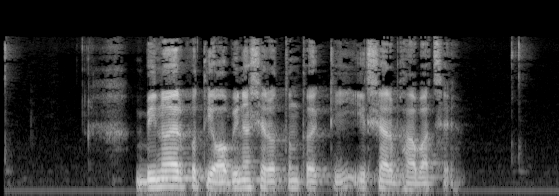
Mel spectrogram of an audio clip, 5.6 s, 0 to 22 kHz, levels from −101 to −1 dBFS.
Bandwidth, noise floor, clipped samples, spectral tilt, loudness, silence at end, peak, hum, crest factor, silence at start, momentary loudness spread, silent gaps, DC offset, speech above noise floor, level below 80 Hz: 11.5 kHz; -66 dBFS; under 0.1%; -3.5 dB/octave; -21 LUFS; 1 s; 0 dBFS; none; 24 dB; 1.05 s; 26 LU; none; under 0.1%; 44 dB; -54 dBFS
